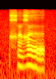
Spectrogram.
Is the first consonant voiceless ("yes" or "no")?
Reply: yes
